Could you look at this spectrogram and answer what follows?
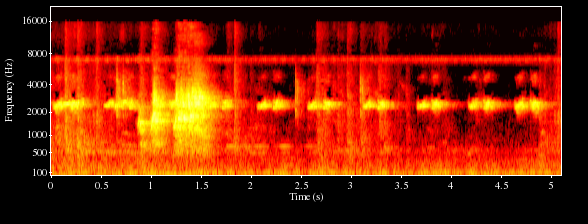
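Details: Farmed quail utter evenly spaced short chirping notes, with one loud, harsh, scratchy burst early on before the regular chirps resume.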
